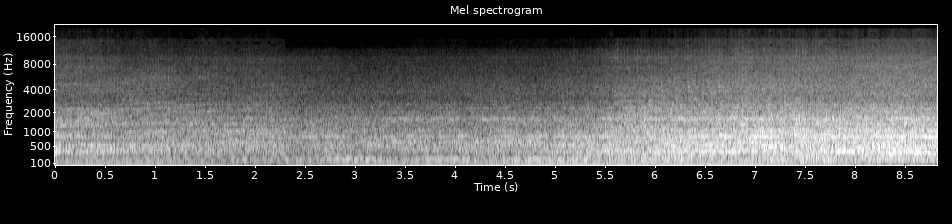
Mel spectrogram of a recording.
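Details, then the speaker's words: Homelite UT08572 small engine: a smooth, even buzz that climbs cleanly as the throttle opens with no tick or knock; runs normally. "seems to be running really well."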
